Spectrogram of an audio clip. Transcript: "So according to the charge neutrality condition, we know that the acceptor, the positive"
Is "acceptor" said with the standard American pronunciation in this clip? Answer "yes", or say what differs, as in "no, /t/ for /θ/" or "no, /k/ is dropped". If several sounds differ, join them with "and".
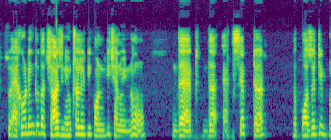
yes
